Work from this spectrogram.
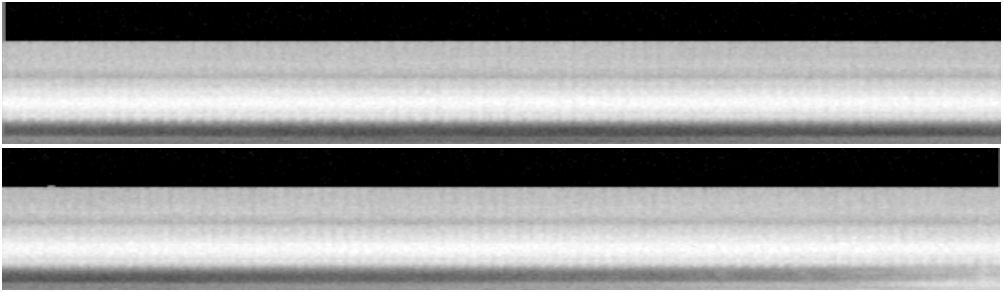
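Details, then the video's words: Tree crickets (Acheta assimilis) in olive trees near Edremit, Güre, Turkey, keep up a dense, unbroken high shrill chorus. A broader rushing noise swells in over the final two seconds. "Tree cricket noise in Olive trees - acheta assimilis"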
